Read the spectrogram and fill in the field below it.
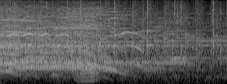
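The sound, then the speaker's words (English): A large crowd cheers and applauds steadily for the governor of Florida, a dense wash of many voices shouting and hands clapping, gradually easing off toward the end. “I mean, this crowd is incredible.”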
